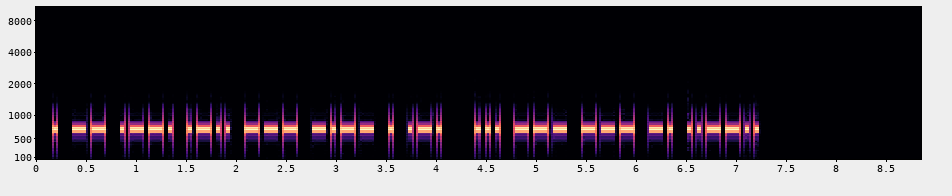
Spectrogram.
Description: Morse code, heard as a keyed tone, about 25 wpm, 700 Hz. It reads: EMPLOYER SOON?
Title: Sentences from Top 1600 Words 25wpm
